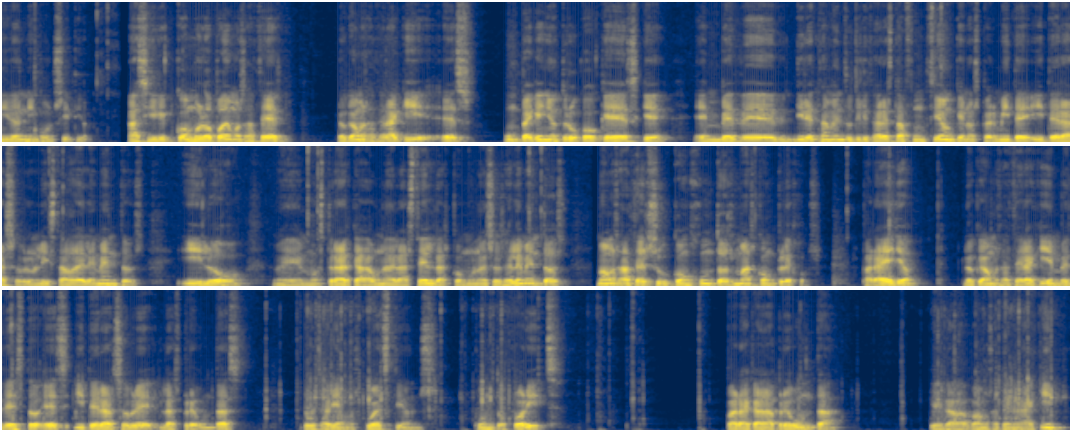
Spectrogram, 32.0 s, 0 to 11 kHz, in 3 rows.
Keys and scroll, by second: 27.7 Return.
